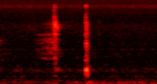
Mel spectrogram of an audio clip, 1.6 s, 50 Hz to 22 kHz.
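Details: Kia Ceed fog lights not working though new H8 LED bulbs fitted: two sharp clicks about a third of a second apart as the loose, hardly used stalk switch is pushed in; relay ticking from a faulty stalk contact.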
